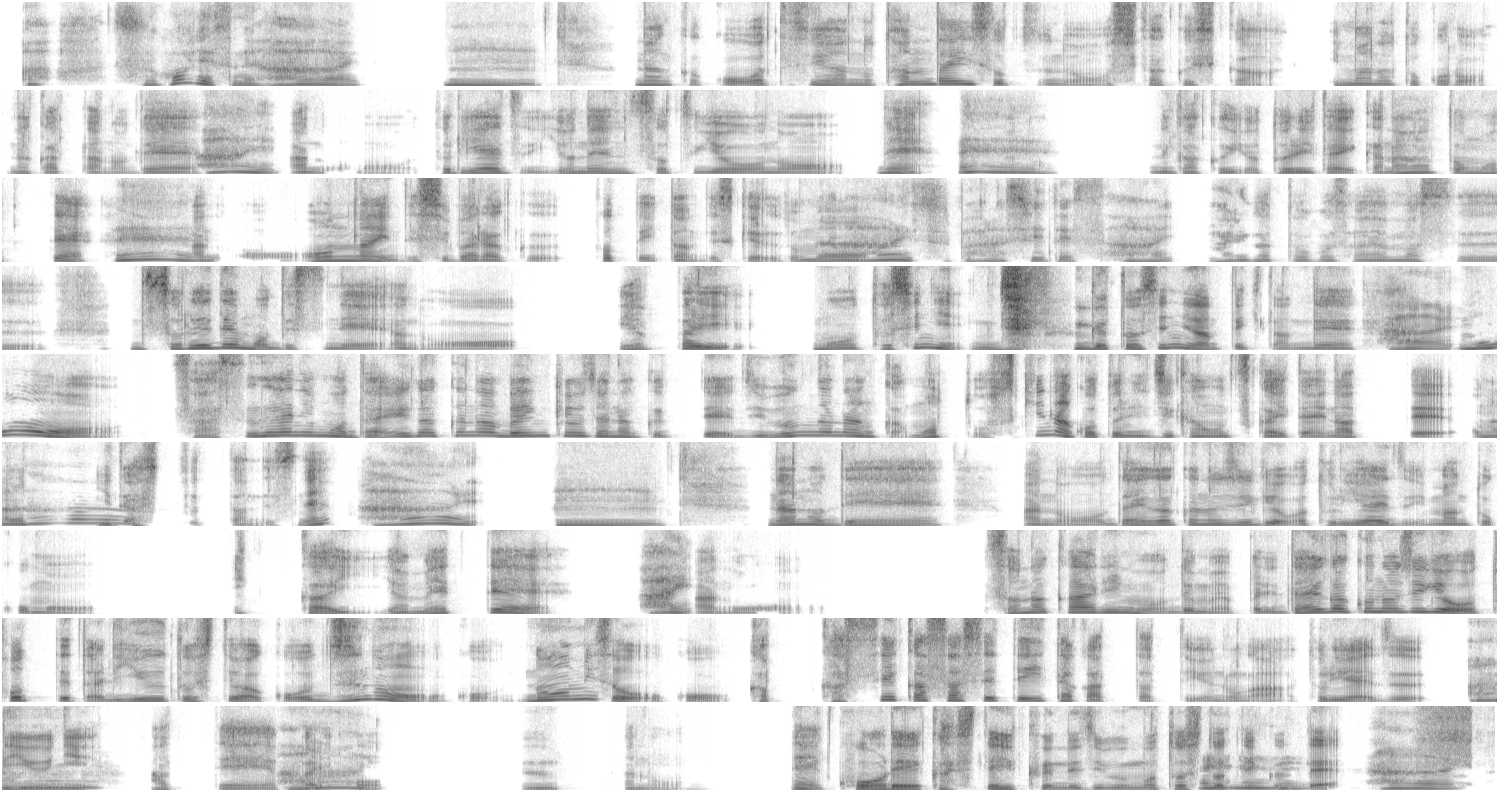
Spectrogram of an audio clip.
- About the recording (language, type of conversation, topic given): Japanese, advice, 簡単な行動を習慣として定着させるには、どこから始めればいいですか？
- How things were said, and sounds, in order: tapping; laughing while speaking: "自分が"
